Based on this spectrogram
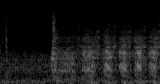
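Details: Volkswagen Scirocco turns over with faint, even cranking chugs about six or seven a second but never catches or stays running; repeated cranking is draining the battery.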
